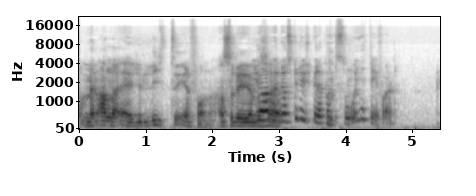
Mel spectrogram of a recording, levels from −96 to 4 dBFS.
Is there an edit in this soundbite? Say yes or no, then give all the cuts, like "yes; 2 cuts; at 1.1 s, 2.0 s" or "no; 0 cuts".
yes; 1 cut; at 3.8 s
